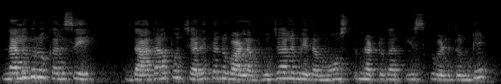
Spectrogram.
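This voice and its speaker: A woman narrates a serial novel in an expressive storytelling voice. Her tone is fairly high, and the room gives it a noticeable echo. A faint hiss hangs under the home-made recording. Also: fairly quick. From Visakhapatnam, India. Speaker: audiobook narrator. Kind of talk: reading a serial novel aloud.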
